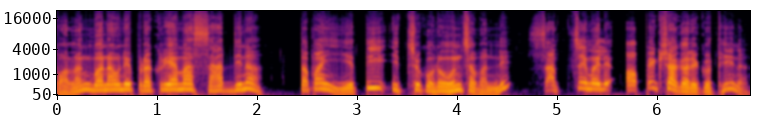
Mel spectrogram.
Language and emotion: Nepali, surprised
